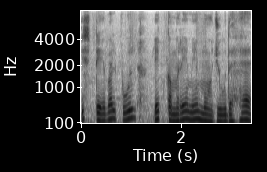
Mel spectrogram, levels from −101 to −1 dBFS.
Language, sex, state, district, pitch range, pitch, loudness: Hindi, male, Jharkhand, Ranchi, 130-155 Hz, 145 Hz, -15 LUFS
